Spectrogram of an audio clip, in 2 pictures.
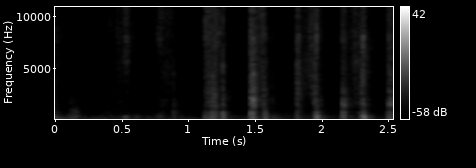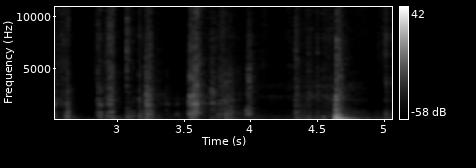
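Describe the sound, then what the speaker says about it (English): Tarot cards riffle and slap in a string of quick shuffles, soft papery bursts with brief pauses, ending in a sharp tap as the deck is squared. "3 shuffles and we will take the 3 cards on the top"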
